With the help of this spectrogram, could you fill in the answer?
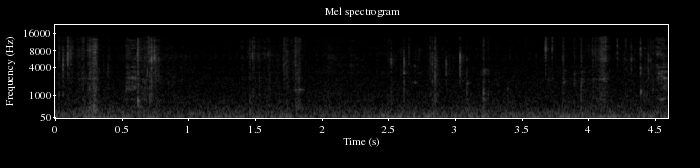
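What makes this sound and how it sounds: A solid blue rectangular bar of soap held in the hand is shaved into thin layers with a box-cutter blade. The result is quiet, bright scraping with many short crisp cuts over a low rumble.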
